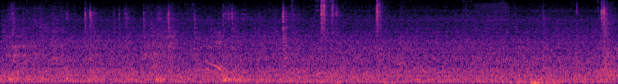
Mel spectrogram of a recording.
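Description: Outdoor street ambience: a steady low hum of an idling vehicle with faint voices in the background, and a few short light clicks about three seconds in.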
